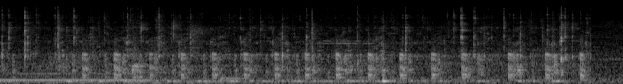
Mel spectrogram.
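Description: A wire whisk beats wet banana-bread batter of mashed banana, butter and egg in a glass bowl. It makes a quick, even rhythm of about five strokes a second, with the whisk tapping the glass. The whisking stops near the end.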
